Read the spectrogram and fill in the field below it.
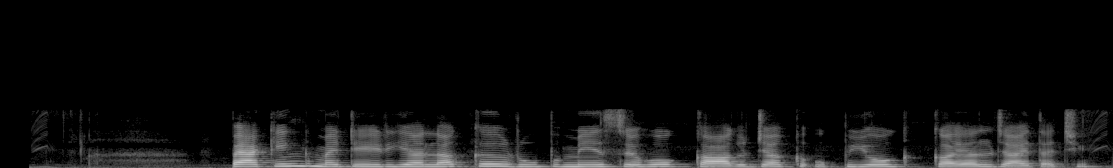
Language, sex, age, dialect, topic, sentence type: Maithili, female, 18-24, Southern/Standard, agriculture, statement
